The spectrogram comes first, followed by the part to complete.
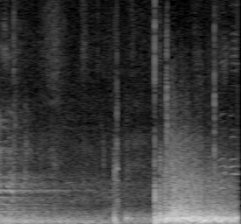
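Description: A short sharp crack just over a second in, then a loud slam on the competition floor near the end, from a wushu staff routine's floor strike or landing, ringing on in a long echo through a large arena.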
